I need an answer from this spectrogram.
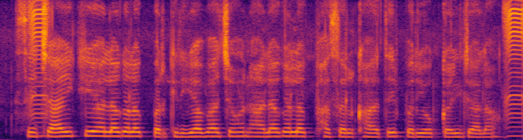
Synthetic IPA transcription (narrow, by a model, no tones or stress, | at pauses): sɪt͡ʃaːikeɐləɡɐləɡ̚pɾəkɾijabaːd͡ʒəʋənɐləɡɐləɡ̚pʰɐsəlkʰaːt̪ɪɾpəɾjoːɡ̚kɐld͡ʒaːlaː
